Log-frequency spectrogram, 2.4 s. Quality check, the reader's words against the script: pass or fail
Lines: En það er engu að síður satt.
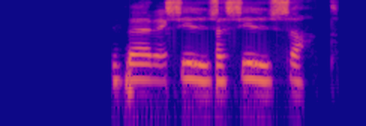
fail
